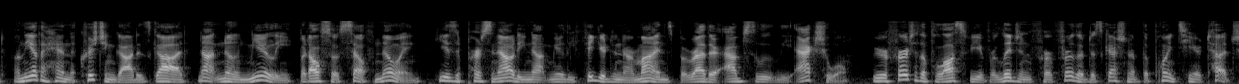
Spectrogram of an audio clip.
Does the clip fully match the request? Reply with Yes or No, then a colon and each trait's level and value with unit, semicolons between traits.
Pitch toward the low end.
Yes: low, 130 Hz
